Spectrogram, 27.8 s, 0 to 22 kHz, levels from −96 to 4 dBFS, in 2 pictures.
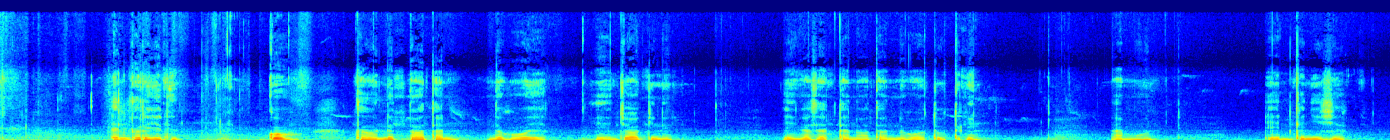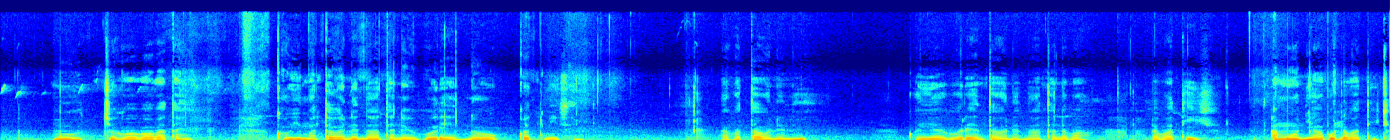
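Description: A speech clip with chunks out of order at 2.51 s and 25.17 s: two chunks of about 93 ms swap places, each arriving one chunk late, giving a jumbled blip. Unlike a dropout, nothing goes missing; the sound is merely reordered.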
